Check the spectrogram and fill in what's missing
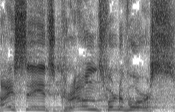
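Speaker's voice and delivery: high, unconvincing, put-on Yiddish-inflected accent.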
